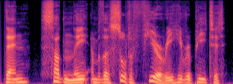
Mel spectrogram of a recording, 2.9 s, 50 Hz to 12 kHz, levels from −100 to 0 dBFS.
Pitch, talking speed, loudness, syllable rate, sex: 125 Hz, 205 wpm, -20 LUFS, 5.8 syllables/s, male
